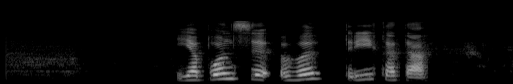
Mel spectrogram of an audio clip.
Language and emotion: Russian, neutral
